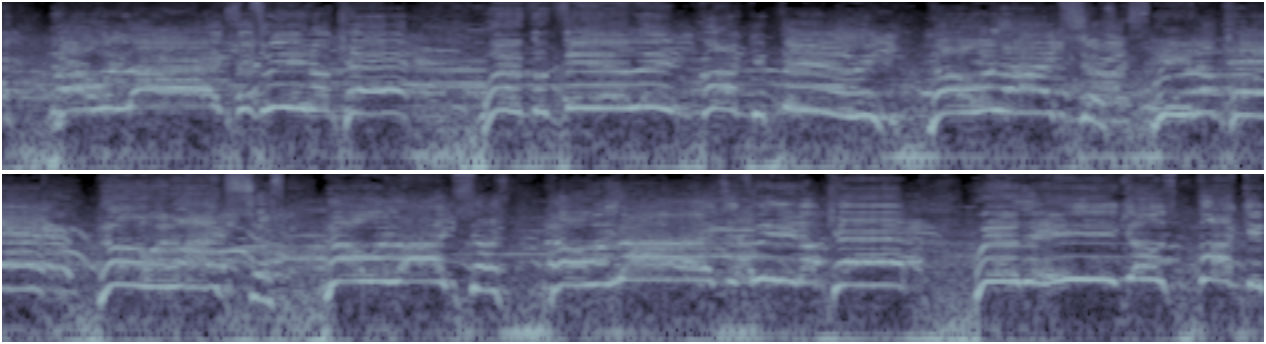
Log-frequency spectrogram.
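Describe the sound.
A dense parade crowd in Philly yells, whoops and chants together in rowdy bursts, loud and continuous throughout, with a low rumble underneath and overlapping shouting voices.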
